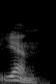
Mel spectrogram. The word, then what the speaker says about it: Jan: way my name is Yin it's spelled Jan but it's pronounced Yin I'm an immigrant and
